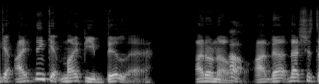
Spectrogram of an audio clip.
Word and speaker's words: Bille: In the opening credit for this, pronounced Billy.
